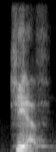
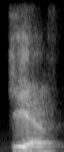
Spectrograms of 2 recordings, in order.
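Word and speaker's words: Kyiv: K right you know the old way of saying it was Kev and now the new modern Ukrainian way is ke and I go back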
